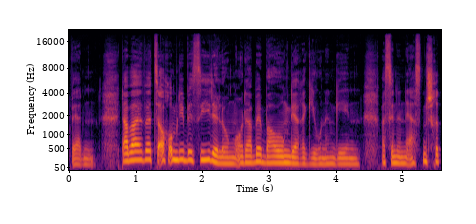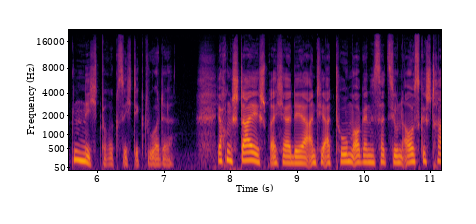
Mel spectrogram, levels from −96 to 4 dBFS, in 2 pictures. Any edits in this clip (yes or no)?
yes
